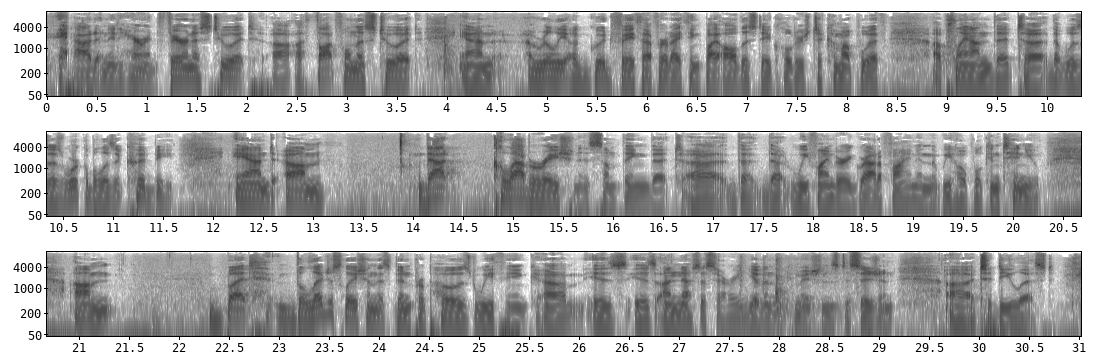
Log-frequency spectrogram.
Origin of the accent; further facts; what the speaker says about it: Idaho, United States; I look at what's going on in my home state of Idaho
